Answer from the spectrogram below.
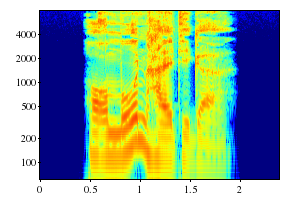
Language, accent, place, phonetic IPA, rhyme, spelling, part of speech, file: German, Germany, Berlin, [hɔʁˈmoːnˌhaltɪɡɐ], -oːnhaltɪɡɐ, hormonhaltiger, adjective, De-hormonhaltiger.ogg
- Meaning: inflection of hormonhaltig: 1. strong/mixed nominative masculine singular 2. strong genitive/dative feminine singular 3. strong genitive plural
